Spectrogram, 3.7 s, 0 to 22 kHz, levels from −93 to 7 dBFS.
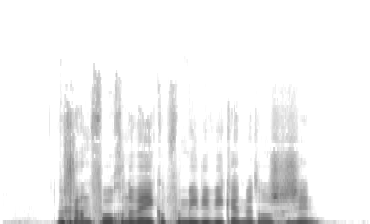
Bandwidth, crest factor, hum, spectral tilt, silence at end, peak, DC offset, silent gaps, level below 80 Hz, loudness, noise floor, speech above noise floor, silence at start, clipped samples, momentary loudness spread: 11 kHz; 18 dB; none; -8 dB/octave; 0.5 s; -12 dBFS; under 0.1%; none; -50 dBFS; -29 LUFS; -75 dBFS; 47 dB; 0.6 s; under 0.1%; 7 LU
